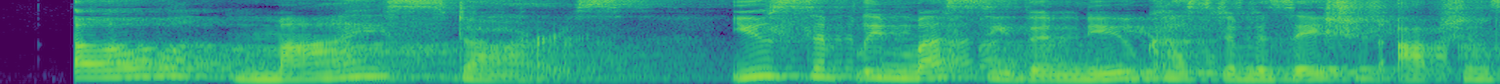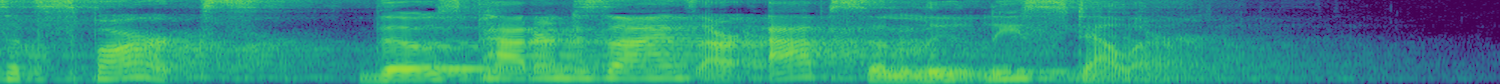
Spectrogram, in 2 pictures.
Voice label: Announcements; Sparks Supplies; New Eyes; GAIA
